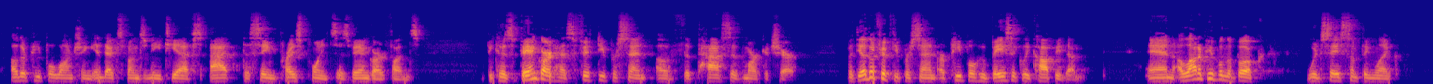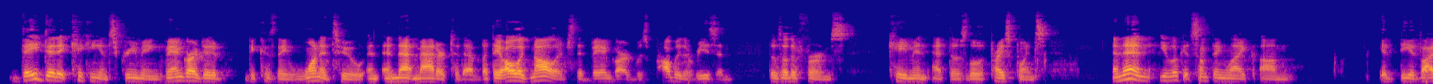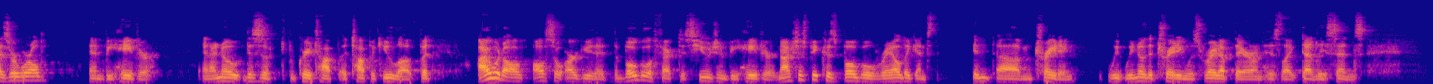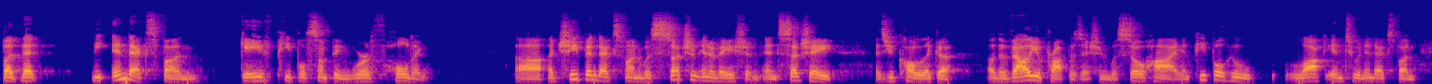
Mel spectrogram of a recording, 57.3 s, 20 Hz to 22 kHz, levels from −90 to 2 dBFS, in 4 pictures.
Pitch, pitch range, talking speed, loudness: 120 Hz, 110-130 Hz, 200 wpm, -24 LUFS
